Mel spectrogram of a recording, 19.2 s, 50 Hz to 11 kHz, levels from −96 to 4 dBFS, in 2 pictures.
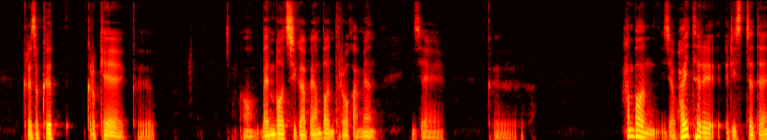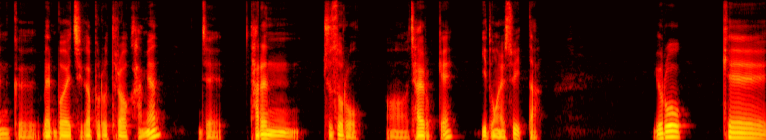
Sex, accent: male, native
